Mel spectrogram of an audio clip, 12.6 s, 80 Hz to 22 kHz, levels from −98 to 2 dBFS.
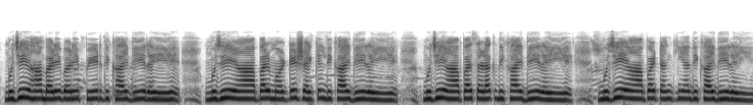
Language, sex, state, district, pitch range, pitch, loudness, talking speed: Hindi, female, Chhattisgarh, Rajnandgaon, 245-265 Hz, 260 Hz, -13 LUFS, 160 wpm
